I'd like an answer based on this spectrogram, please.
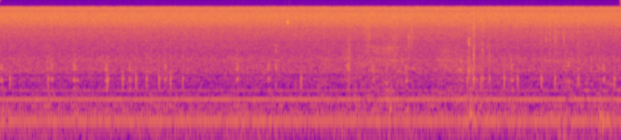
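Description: Steady low electrical hum, with faint small clicks and taps scattered throughout.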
